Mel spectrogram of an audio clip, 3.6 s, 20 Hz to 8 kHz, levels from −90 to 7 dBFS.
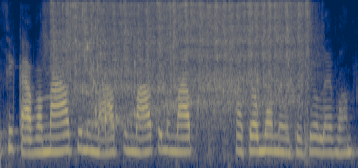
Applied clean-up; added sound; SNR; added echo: none; Fill (with liquid); 6 dB; none.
